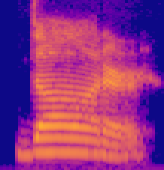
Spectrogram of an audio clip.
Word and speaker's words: daughter: casi siempre casi siempre la g y la H si Están juntas se va a eliminar ese sonido es muchísimo más fácil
